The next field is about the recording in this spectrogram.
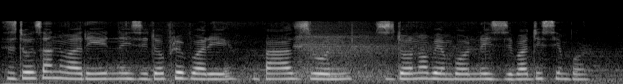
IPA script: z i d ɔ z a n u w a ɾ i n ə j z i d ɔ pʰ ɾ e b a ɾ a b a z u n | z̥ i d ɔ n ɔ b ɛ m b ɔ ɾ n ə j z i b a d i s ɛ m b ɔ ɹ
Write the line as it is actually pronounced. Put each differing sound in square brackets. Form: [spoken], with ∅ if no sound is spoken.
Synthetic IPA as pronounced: z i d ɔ z a n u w a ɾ i n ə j z i d ɔ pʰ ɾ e b a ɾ [i] b a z u n | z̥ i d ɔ n ɔ b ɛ m b ɔ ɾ n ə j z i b a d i s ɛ m b ɔ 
